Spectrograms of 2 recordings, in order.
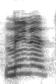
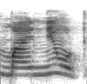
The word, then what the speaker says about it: minute: आप कभी कल देखिए यहाँ पे मिनट स्पेलिंग सेम है। मिनट मतलब होता है यूनिट ऑफ टाइम, हम लोग टाइम में यूज करते हैं। और एक होता है माइन्यूट, इसी को हम लोग क्या पढ़ेंगे माइन्यूट, ठीक है।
